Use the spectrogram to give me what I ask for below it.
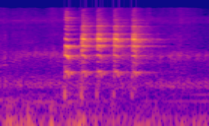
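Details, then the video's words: Bantiung, also known as mandar or peruk: a single short burst of five quick, harsh, nasal notes with rich overtones, against a faint low engine hum. "Suara burung bantiung/mandar/peruk"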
